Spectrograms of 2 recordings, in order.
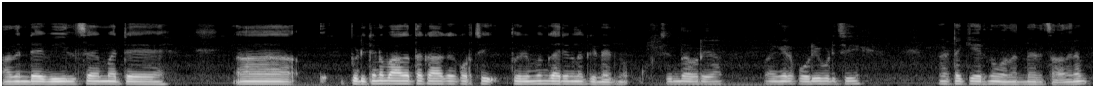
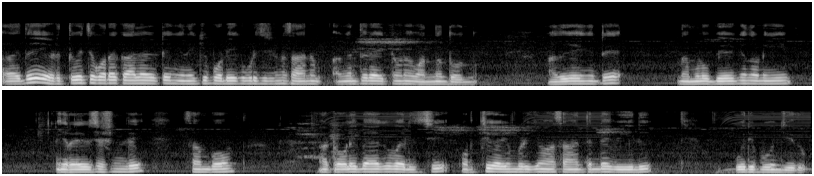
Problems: background sounds at intervals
